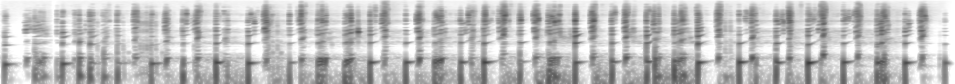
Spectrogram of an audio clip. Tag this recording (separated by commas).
Water, Gurgling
